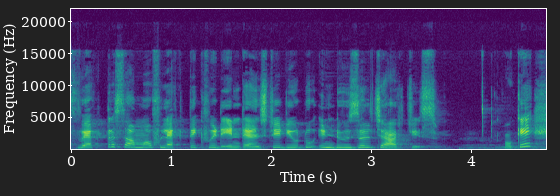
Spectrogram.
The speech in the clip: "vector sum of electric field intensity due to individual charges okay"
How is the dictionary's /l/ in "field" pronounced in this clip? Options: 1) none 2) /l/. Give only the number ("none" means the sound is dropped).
1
